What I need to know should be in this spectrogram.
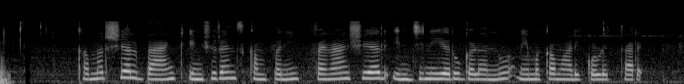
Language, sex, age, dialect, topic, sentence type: Kannada, female, 18-24, Mysore Kannada, banking, statement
